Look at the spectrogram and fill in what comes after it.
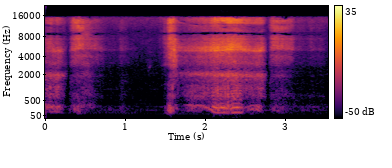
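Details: Snoring Beagle with wheezy, rasping breaths, a brief snort, then a longer rough snore, and fainter breathing after it.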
